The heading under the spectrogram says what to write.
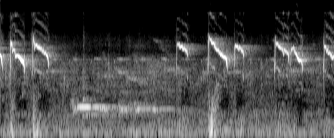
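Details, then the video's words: White-eye, a lure for caged birds to sing ngalas. Piercing high chirps bend downward in twos and threes, and a long steady lower whistle runs beneath them for about a second. "Pancingan pleci agar cepat ngalas buka paruh, masteran pleci cepat ngalas"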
